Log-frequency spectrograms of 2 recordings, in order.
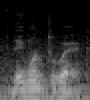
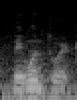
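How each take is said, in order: Both takes have the same delivery.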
